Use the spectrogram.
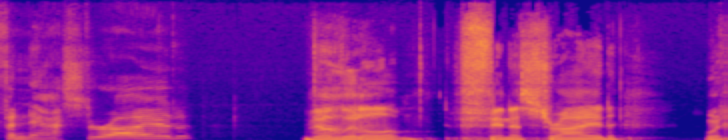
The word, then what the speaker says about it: finasteride: The little finestride would have saved Oh my god, dude. You're telling me you've never heard the pronunciation of finasteride?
